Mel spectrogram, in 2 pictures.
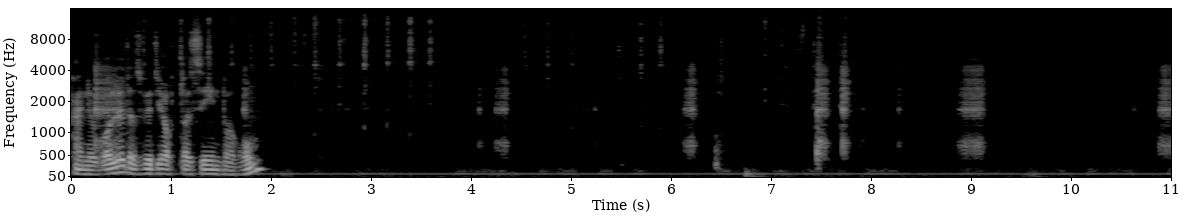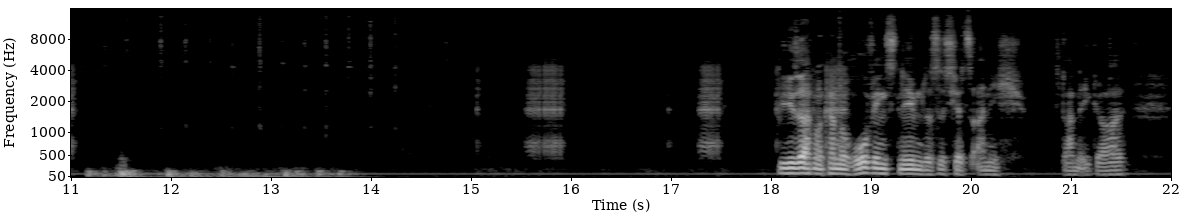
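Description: A small brush scrapes and dabs softly on a hard surface.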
